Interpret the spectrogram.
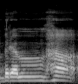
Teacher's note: ബ്രഹ്മ എന്നുള്ളതിൻ്റെ ഉച്ചാരണം ശ്രദ്ധിച്ചോളൂ. ഹ മ എന്ന് ആണ് എഴുതിയിട്ടുണ്ടാവുക വെച്ചാലും മ ഹ എന്ന് വരണം. രണ്ടും ചേർത്ത് ചൊല്ലണം.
